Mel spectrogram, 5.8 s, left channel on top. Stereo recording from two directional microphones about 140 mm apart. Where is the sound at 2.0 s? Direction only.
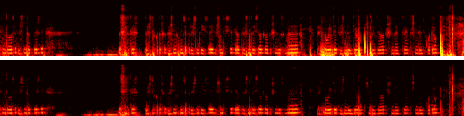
10° right (ahead or behind).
